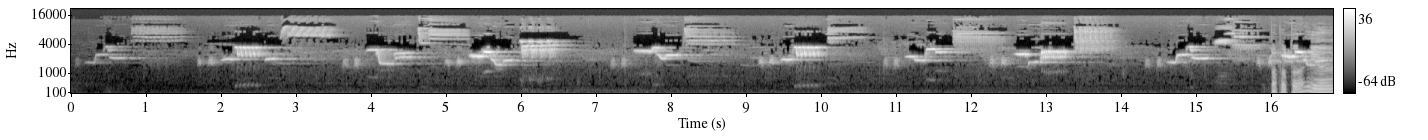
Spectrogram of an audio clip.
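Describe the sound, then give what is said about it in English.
A field recording of a wood thrush singing clear, flute-like phrases ending in trills, repeated in rhythmic bursts every couple of seconds, fairly loud against a quiet background, until a sudden low thump at the very end. “Yeah, so this is like some field recordings of different birds. I have the hermit thrush, the Swainson's thrush, but I'll play you the wood thrush.”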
